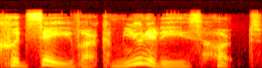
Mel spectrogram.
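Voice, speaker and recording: A put-on character voice, quiet yet resonant, drawls out the words at a very slow pace. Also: man. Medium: game stream. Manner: hushed, conspiratorial.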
